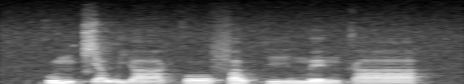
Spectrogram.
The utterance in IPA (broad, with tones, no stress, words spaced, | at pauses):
ku˥˨nt͡ɕa˩˧wjaː˩˧ koː˧˥fa˧˥wkiː˧ meː˥˨ŋkaː˧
